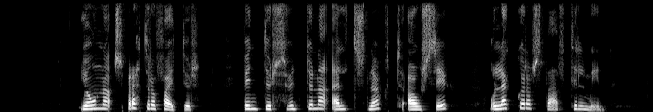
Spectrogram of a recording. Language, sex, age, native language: Icelandic, female, 30-39, Icelandic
